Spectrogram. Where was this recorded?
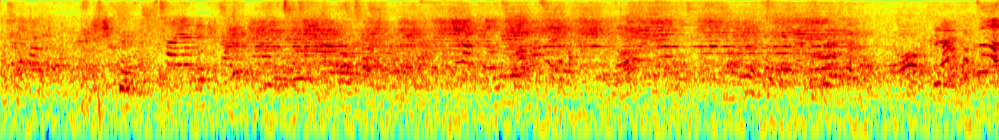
in a subway station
